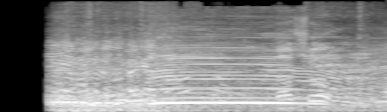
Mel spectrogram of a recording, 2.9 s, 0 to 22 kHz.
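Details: Friesian and cross-breed bull calves at the Raniganj cattle market in Dinajpur, Bangladesh, on 6 August: after a silent start, one long, steady, low moo holds for over a second, with market voices around it.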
